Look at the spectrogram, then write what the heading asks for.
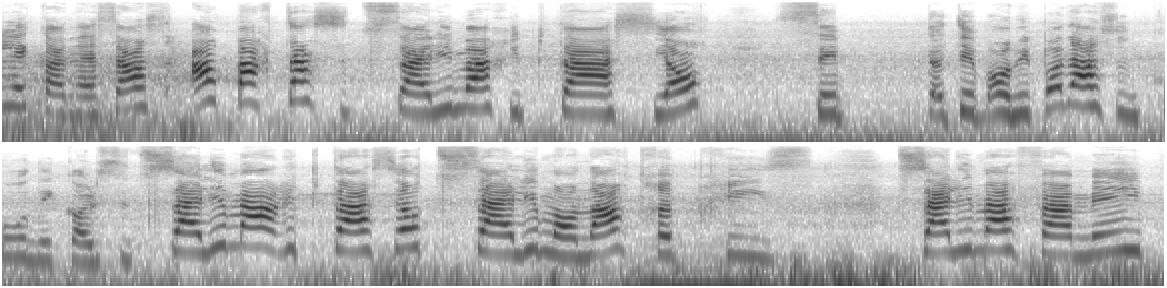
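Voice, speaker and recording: A woman's voice: high-pitched, noisy background. A woman with a Québécois French accent, talking in a rambling, repetitive monologue and defensively addressing an unnamed person she accuses. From Quebec, Canada. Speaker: vlogger. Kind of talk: rambling direct-to-camera monologue.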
